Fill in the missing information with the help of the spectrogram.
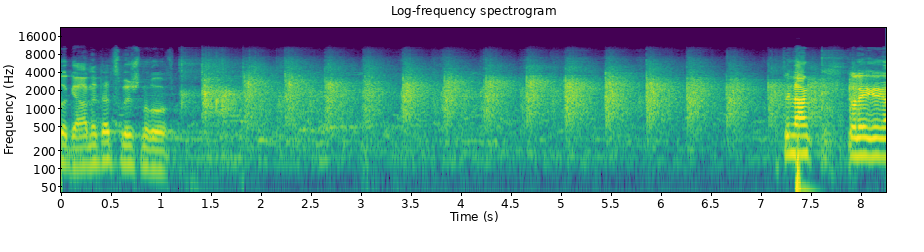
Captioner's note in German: Beifall bei der FDP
